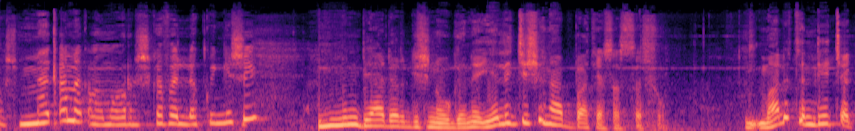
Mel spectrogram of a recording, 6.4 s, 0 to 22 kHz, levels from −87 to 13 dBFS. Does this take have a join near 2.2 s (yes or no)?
yes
